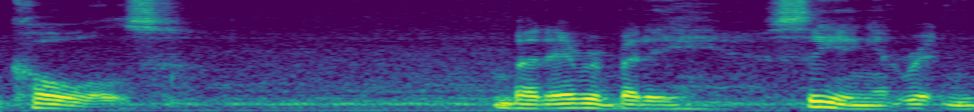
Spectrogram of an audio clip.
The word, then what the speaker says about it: Cowles: And that hill over there is spelled Cowles, but the man after whom it is named pronounced his name Cowles, but everybody seeing it written down says Cowles, Cowles Mountain.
